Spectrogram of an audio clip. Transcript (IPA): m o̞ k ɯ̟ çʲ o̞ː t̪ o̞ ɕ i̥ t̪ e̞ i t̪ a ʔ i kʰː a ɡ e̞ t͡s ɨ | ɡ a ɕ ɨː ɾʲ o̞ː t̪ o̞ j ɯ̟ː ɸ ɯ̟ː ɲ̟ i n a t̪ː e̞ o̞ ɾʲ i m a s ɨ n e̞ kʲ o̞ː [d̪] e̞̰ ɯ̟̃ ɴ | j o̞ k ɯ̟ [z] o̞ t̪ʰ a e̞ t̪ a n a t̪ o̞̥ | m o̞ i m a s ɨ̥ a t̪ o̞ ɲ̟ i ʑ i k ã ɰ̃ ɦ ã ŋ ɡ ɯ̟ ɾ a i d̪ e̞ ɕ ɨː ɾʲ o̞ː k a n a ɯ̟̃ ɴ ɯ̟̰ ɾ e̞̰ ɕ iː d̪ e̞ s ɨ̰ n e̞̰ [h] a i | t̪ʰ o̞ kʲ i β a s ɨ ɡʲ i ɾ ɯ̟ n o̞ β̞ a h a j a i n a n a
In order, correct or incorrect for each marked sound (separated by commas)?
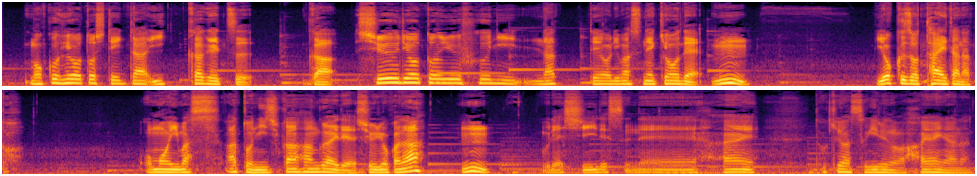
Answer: correct, correct, correct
